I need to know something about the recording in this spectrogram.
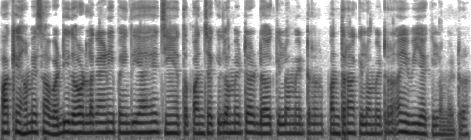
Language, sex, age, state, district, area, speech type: Sindhi, male, 30-45, Gujarat, Kutch, urban, spontaneous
